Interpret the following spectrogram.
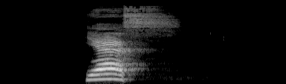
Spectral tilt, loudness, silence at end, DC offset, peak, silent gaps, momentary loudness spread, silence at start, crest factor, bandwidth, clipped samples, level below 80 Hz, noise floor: -2 dB/octave; -15 LUFS; 1.2 s; under 0.1%; -2 dBFS; none; 21 LU; 0.85 s; 20 dB; 16.5 kHz; under 0.1%; -76 dBFS; -84 dBFS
